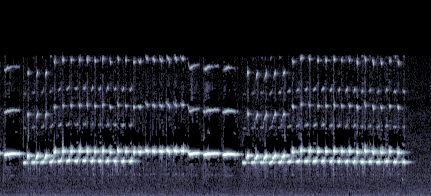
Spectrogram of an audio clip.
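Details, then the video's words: Male Russian canary, a singing breed officially registered in Russia, kept as a songbird: high, fast rolling trills of rapid repeated notes, shifting between two pitch levels in long unbroken phrases with a brief pause near the middle, clean background. "Русский кенар поёт. Russian Canary singer"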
